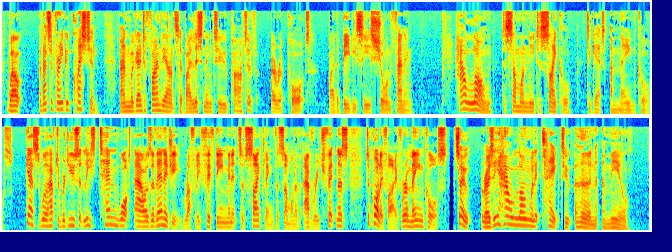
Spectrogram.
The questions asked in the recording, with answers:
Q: How long does someone need to cycle to get a main course?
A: About 15 minutes, apparently.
